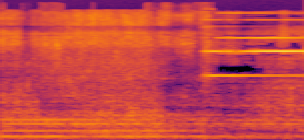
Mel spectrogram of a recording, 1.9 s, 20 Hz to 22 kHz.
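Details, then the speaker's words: CO2 laser fired onto paper folded in half three times during an energy test at 12 W: steady device hum, then a high electronic tone as the laser fires; emission stops automatically. "emit laser light when the laser is fired it stops automatically here are a lot of black laser dots on the paper"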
